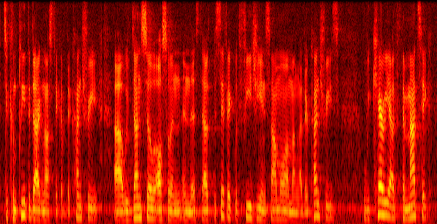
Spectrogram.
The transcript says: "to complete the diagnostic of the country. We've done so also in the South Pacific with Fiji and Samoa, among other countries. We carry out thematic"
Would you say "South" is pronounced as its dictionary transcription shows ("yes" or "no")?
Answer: no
